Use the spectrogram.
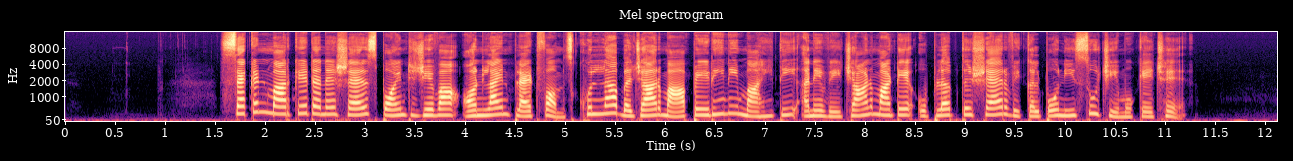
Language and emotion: Gujarati, neutral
